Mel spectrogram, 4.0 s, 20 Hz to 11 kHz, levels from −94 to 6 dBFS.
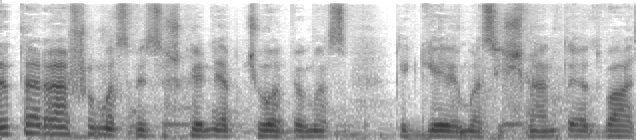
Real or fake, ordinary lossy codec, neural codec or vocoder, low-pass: fake; MP3, 64 kbps; codec, 24 kHz, 3 kbps, HILCodec; 9.9 kHz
